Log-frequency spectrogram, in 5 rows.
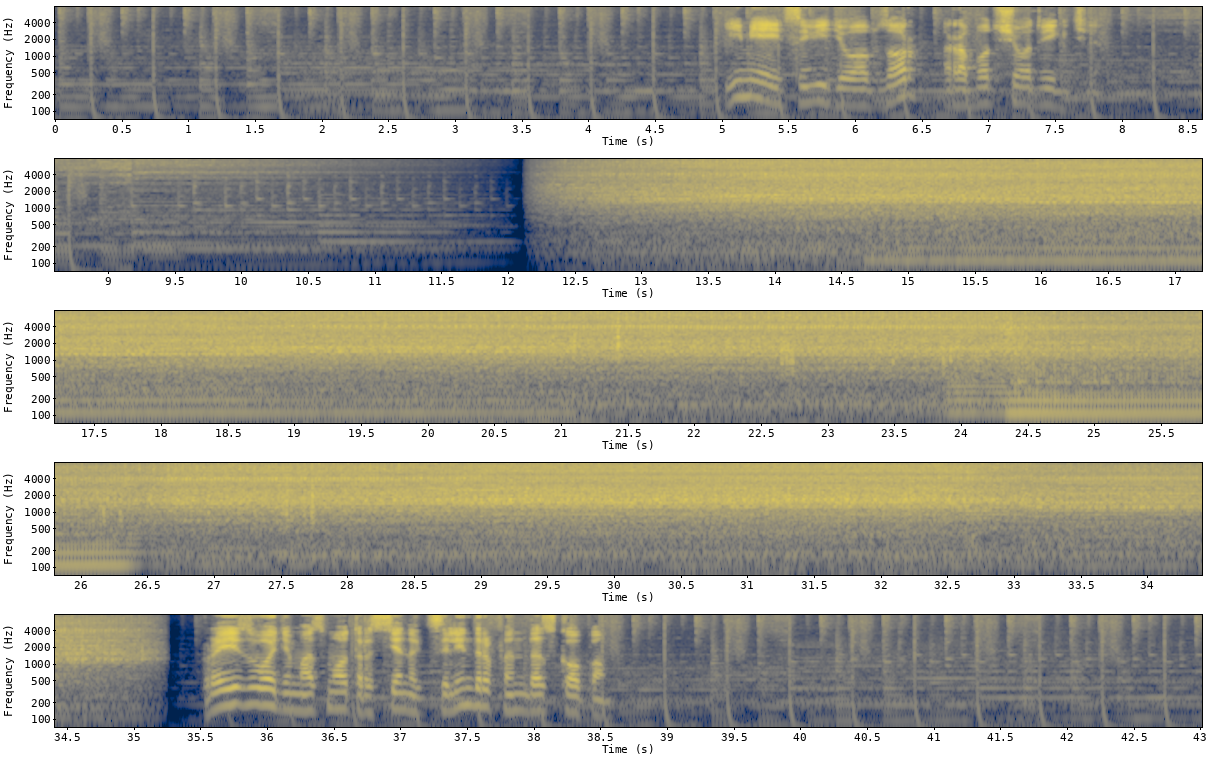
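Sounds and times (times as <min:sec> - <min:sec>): car engine idling: 0:12.2 - 0:35.3
loud low hum: 0:12.3 - 0:35.2.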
